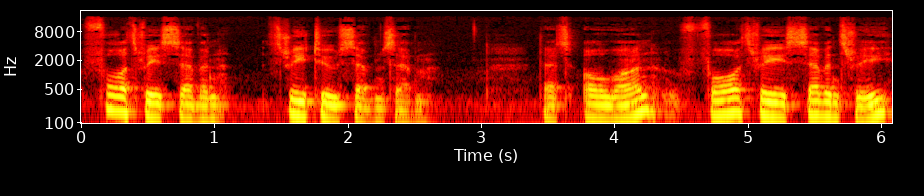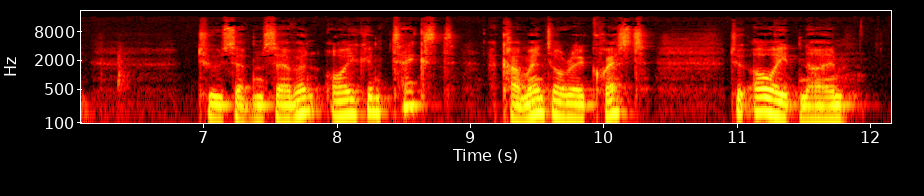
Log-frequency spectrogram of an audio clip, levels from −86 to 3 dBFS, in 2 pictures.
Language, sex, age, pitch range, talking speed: English, male, 60-79, 115-150 Hz, 95 wpm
